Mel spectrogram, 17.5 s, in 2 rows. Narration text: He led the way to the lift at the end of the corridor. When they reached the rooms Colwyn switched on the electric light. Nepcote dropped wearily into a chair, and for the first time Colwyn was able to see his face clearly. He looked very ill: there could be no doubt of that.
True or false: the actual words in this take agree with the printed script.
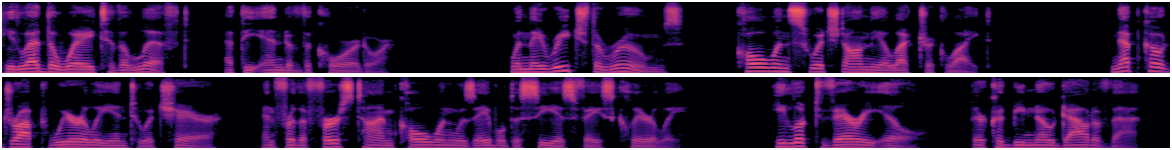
true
